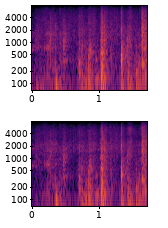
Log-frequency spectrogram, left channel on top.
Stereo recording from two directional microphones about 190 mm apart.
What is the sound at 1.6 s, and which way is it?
Horse, 45° left (ahead or behind).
